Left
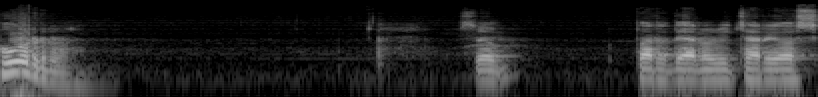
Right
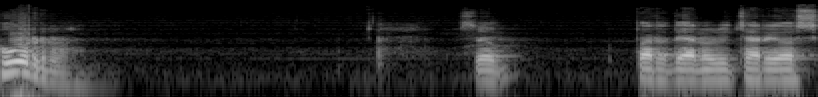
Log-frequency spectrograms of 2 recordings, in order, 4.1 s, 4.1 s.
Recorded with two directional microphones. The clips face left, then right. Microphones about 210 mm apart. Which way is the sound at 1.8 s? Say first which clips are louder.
Right 3 dB; 25° right (ahead or behind).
